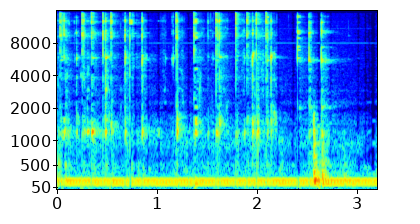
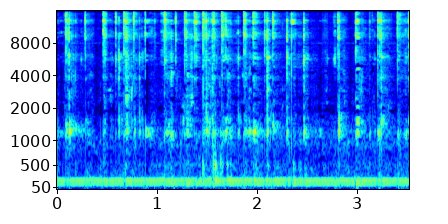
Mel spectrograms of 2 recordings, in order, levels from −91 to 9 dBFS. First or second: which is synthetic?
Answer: second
